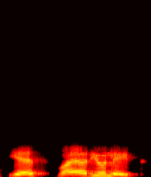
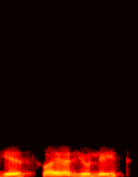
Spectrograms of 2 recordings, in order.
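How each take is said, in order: First: The tone sounds very angry. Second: The tone is calm, with no anger. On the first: The late person will stay silent. "Third toning मध्ये she will feel की I am very angry" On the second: The speaker is ready to listen to the reason. "पहिल्या toning मध्ये the person thinks की I am not angry"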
